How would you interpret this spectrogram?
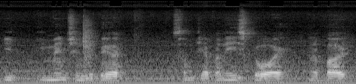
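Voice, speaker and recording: A man puts informal questions in a fairly low, monotone voice. The room is very reverberant, with clear background noise. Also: moderate pace.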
